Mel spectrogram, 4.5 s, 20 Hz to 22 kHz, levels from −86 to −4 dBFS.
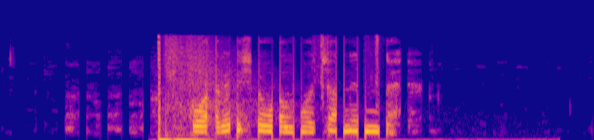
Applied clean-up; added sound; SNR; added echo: none; Gunshot, gunfire; 1 dB; none.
